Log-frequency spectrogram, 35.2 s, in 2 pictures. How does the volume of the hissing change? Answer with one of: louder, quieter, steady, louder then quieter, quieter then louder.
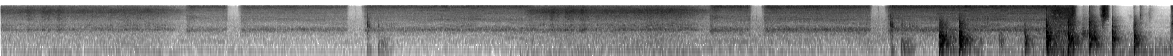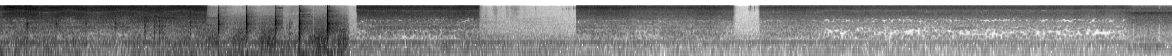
louder then quieter.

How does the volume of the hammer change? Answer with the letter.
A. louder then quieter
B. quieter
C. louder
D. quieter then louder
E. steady
D.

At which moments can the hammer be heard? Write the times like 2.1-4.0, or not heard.
14.1-22.8.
